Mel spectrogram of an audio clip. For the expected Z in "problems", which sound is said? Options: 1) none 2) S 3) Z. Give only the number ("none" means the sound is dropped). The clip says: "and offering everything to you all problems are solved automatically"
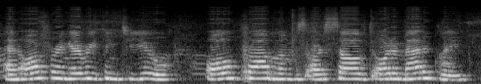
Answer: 3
